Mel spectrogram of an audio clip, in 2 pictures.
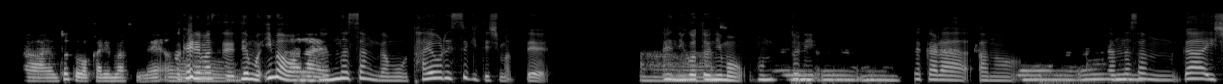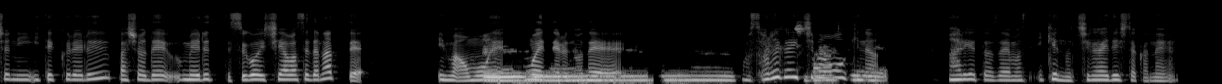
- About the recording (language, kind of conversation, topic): Japanese, unstructured, 恋人と意見が合わないとき、どうしていますか？
- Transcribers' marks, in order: distorted speech; tapping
